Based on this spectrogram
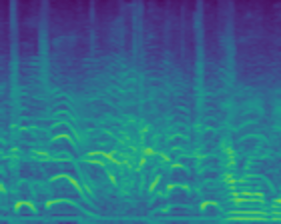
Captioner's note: children cheer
